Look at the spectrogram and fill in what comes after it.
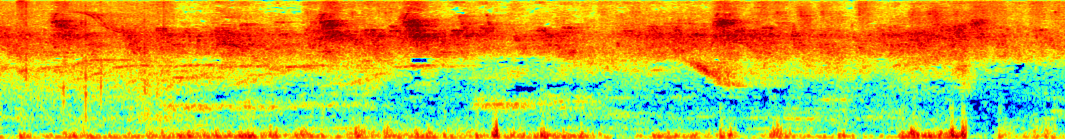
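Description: Birds chirping and calling, including one short falling call about five and a half seconds in, over a gusty low rumble on the microphone that is the loudest sound.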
